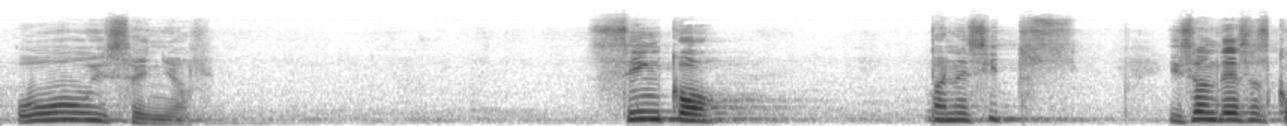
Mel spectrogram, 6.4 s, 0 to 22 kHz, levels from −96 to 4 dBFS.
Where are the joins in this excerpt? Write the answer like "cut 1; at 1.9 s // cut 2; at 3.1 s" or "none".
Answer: cut 1; at 4.6 s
